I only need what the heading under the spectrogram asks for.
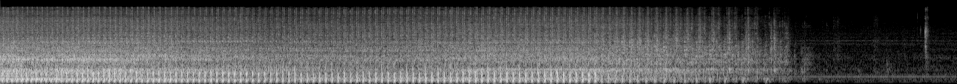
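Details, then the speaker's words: Briggs & Stratton 3.5 hp Bolens mulching mower after new spark plug, carburettor cleaned, blades sharpened, new gas and oil change: single-cylinder fires in a steady, even beat about four per second, then shuts down smoothly; runs healthy. "I sharpened up the blades, put in new gas, and changed the oil, and it runs really well now. Let's hear how it starts."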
